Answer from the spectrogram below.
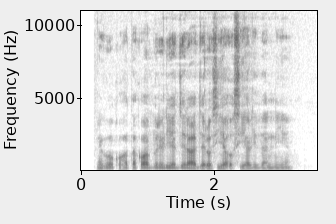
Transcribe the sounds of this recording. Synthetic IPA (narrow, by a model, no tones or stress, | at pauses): neɣokoɦatakoabeɾeɾiad͡ʑeɾaːd͡ʑaɾosiaʔosiaɾiðania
